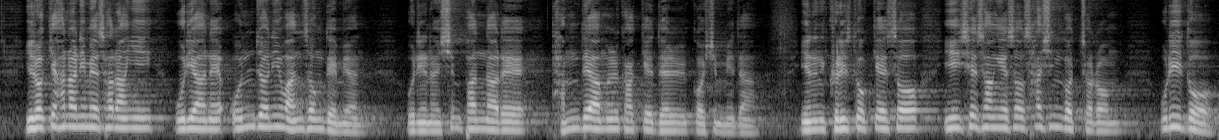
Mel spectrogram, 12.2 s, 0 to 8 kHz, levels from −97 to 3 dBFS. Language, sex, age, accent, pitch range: Korean, male, 40-59, native, 130-165 Hz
